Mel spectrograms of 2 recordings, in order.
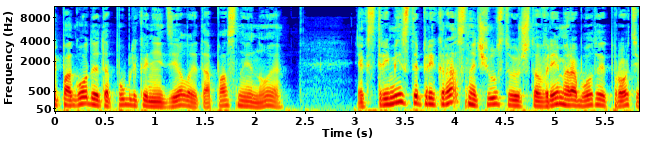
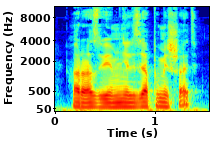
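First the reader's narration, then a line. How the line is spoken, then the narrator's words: Low, calm question. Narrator (Russian): низким голосом спокойно спросил черноволосый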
